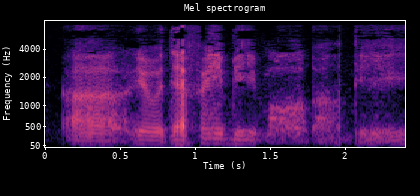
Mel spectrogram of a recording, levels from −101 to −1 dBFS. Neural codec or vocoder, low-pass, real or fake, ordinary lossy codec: codec, 24 kHz, 0.9 kbps, WavTokenizer, medium speech release version 2; 7.2 kHz; fake; MP3, 32 kbps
